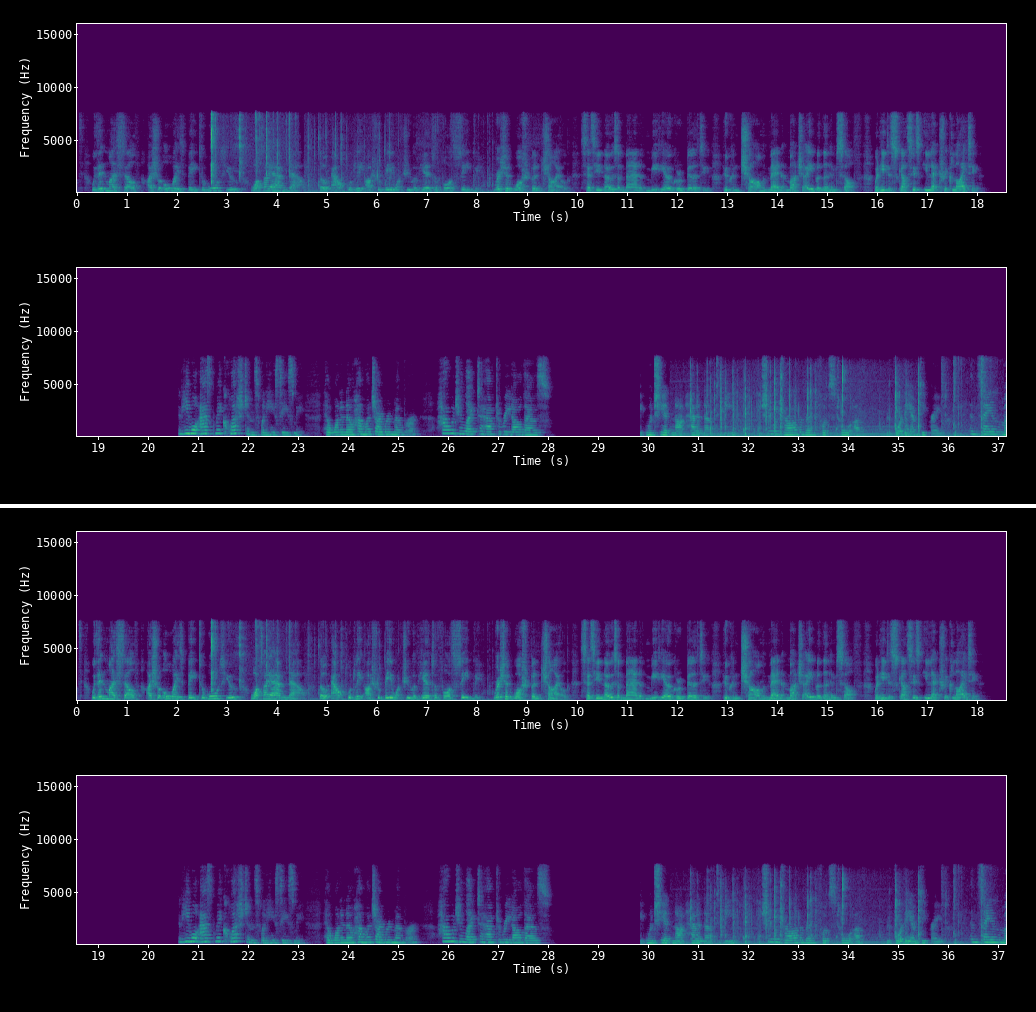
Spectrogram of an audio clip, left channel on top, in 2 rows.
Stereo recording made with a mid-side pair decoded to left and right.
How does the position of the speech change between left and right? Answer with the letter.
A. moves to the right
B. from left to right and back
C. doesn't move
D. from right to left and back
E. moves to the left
E.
